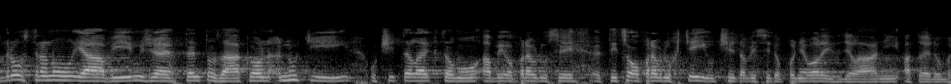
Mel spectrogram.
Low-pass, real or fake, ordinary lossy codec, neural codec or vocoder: 5.4 kHz; real; MP3, 24 kbps; none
